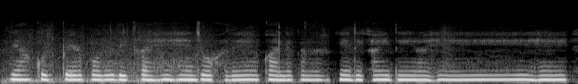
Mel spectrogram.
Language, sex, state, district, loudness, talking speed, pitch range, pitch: Hindi, female, Bihar, Jahanabad, -13 LUFS, 175 wpm, 210-215 Hz, 210 Hz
